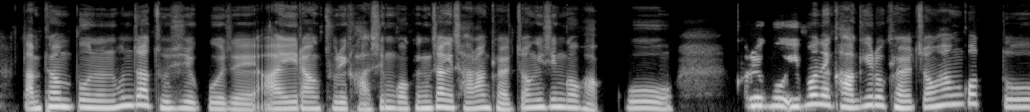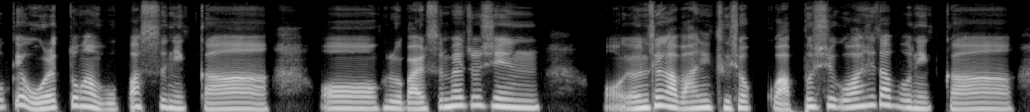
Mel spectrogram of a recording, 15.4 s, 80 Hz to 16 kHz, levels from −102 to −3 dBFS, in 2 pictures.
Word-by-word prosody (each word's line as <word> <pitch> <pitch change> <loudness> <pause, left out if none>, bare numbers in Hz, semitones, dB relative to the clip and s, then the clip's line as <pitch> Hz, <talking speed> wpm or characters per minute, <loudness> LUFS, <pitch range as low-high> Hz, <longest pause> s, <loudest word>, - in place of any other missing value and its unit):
남편분은 195 -1 +2
혼자 245 +4 +3
두시고 175 -5 -2
이제 145 -2 -3
아이랑 165 0 +1
2 165 0 -3
이 - - +1
가신 160 +4 -3
거 165 - -1
굉장히 180 +3 +2
잘한 180 +1 -1
결정이신 195 +6 0
것 185 -2 0
같고 175 +1 -3 0.4
그리고 230 -1 +1
이번에 265 +7 +4
가기로 230 +3 +2
결정한 205 +8 +1
것도 210 -9 -3
꽤 - - 0
오랫동안 190 +6 +2
못 145 -1 -7
봤으니까. 160 -6 -1 0.4
어 170 -1 +1
그리고 180 -2 -1
말씀해 200 +9 +1
주신 215 -6 0 0.5
어 165 - -5
"연세가 190 +4 +4
많이 175 +3 +1
드셨고 180 -1 -2
아프시고 210 -1 0
하시다 250 +4 +1
보니까 160 -5 -2
185 Hz, 320 characters per minute, -27 LUFS, 165-210 Hz, 0.5 s, 이번에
